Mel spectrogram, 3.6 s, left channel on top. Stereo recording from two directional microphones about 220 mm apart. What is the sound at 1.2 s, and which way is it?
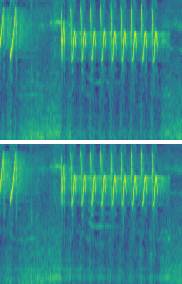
Bird, 20° left (ahead or behind).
